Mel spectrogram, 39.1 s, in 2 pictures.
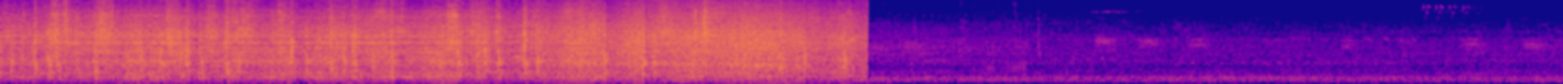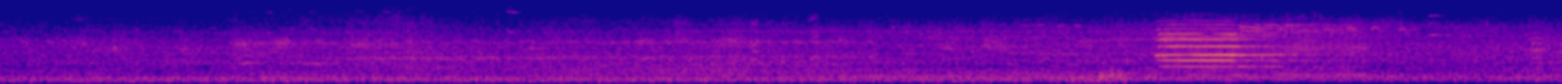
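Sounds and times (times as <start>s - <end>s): train wheels clattering over joints: 0.0s - 10.9s.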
